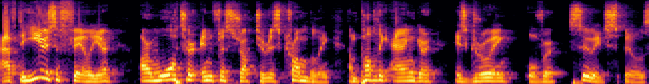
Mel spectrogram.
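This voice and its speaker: With lively intonation, a man speaks in a very clean recording against a silent background. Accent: Scottish. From Scotland. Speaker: podcast producer and stand-in presenter. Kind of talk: podcast interview with scripted intro.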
